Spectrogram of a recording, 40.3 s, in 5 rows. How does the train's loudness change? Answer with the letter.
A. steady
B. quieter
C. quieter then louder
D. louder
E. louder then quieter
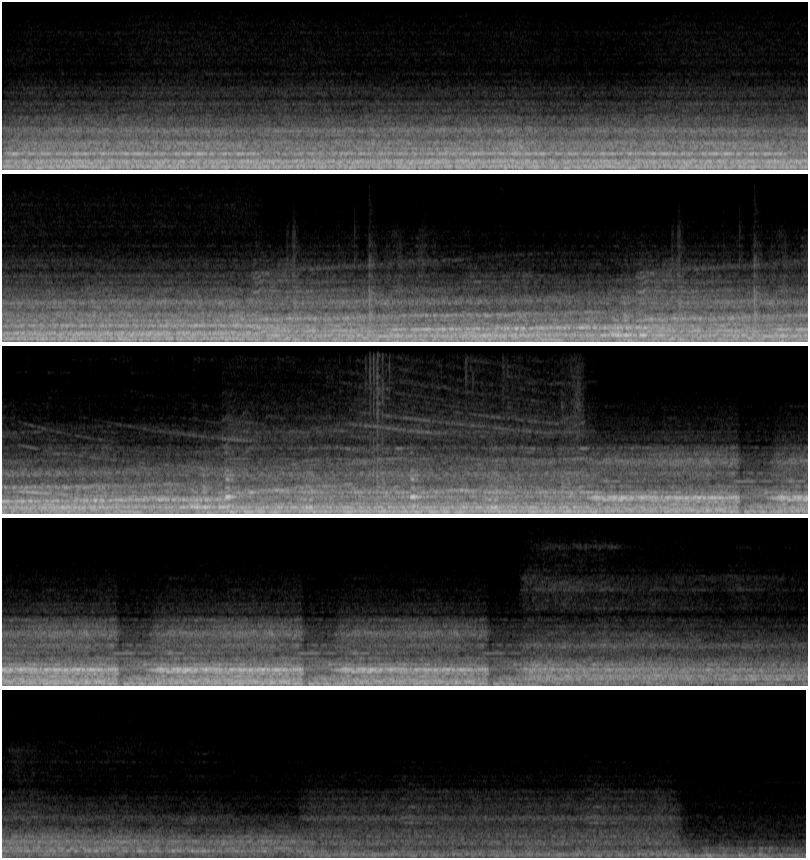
B.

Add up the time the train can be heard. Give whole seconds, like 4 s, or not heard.
40 s.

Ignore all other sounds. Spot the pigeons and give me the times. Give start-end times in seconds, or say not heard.
not heard.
